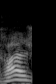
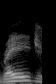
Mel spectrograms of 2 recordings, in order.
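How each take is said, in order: First: The word is pronounced the French way. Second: The word is pronounced the English way. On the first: "on dit Rage" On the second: "à l'anglaise"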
